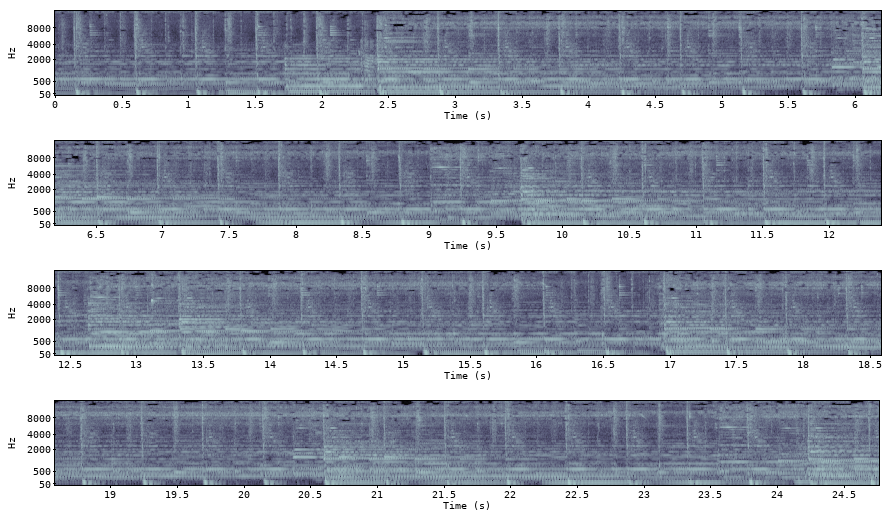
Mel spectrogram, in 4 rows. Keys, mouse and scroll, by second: 3.2 middle click, 4.3 ctrl+t, 5.4 ctrl+r, 7.2 s, 9.2 middle click, 14.7 middle click, 15.4-16.1 scroll up 2, 15.8 middle click, 24.0 middle click, 24.4-24.7 scroll down 3.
